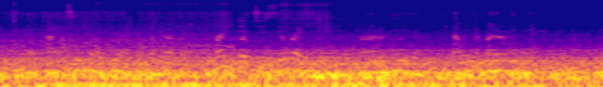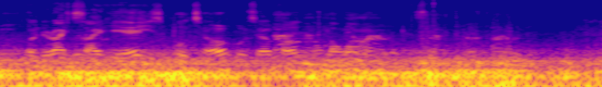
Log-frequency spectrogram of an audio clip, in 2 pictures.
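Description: Car interior driving noise: the steady low rumble of the engine and tyres on the road, heard from inside the cabin. A voice comes in briefly in the second half.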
